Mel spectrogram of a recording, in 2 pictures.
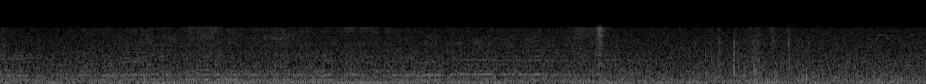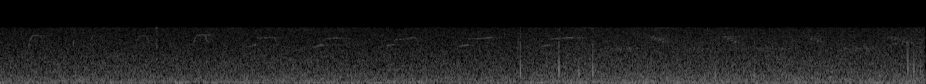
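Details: Many bees droning at a bait hive that was stocked with sugar water and lemongrass oil two days prior; constant dense buzzing, an early wavering hum, and a few faint chirps and clicks later on.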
